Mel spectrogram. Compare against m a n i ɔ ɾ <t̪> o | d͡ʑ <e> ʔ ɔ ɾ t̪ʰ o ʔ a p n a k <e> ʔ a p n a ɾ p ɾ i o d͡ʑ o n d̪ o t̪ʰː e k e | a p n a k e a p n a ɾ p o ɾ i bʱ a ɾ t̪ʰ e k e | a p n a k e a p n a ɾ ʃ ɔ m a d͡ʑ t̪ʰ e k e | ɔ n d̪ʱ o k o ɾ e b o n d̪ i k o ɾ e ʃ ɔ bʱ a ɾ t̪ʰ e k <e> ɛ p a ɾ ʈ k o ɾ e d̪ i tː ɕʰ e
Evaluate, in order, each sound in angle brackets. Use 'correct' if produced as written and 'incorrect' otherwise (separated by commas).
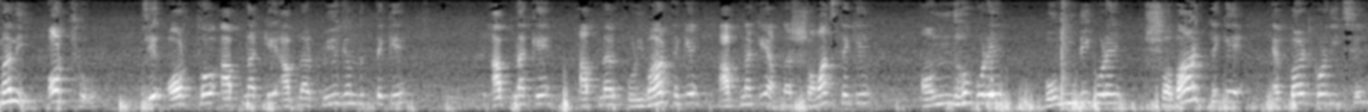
incorrect, correct, correct, correct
